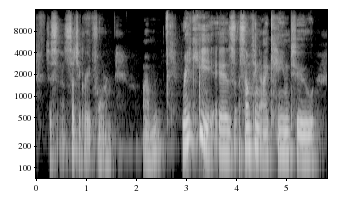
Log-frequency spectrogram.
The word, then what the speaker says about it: Reiki: Reiki itself is a word that's divided into two syllables.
